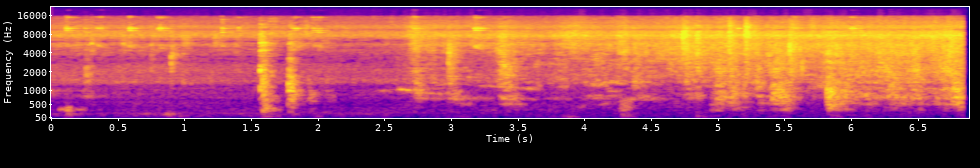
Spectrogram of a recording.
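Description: Ginger garlic paste dropped into hot oil over fried onions sets off bursts of hissing and spitting that build into a denser, continuous sizzle, close and fairly quiet.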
